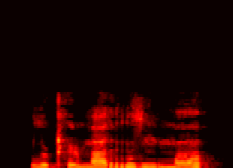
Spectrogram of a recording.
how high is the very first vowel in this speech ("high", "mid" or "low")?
high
